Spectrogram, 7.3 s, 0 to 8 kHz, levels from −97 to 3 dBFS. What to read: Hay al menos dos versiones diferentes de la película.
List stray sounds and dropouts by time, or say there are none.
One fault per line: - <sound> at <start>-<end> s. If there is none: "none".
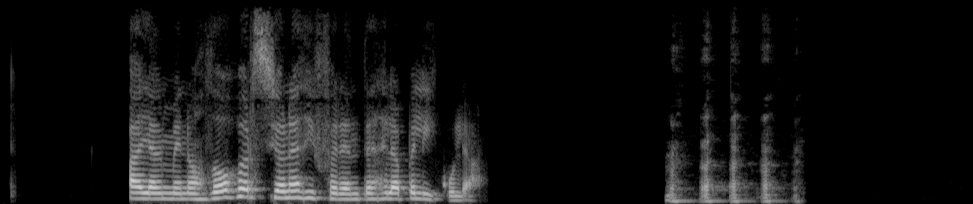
- laugh at 5.0-6.1 s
